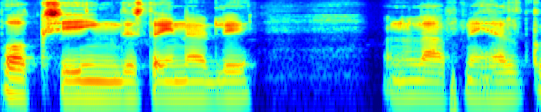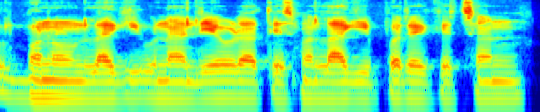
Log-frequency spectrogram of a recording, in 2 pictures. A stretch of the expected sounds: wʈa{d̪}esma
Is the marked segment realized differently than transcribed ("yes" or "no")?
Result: yes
